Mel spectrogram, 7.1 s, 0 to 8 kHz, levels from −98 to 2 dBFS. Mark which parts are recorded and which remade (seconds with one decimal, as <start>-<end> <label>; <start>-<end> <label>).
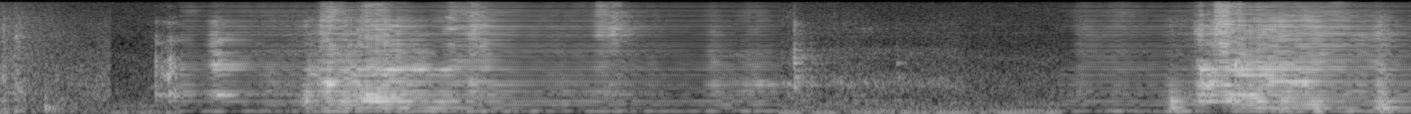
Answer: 0.0-0.9 recorded; 0.9-3.9 remade; 3.9-5.3 recorded; 5.3-7.1 remade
